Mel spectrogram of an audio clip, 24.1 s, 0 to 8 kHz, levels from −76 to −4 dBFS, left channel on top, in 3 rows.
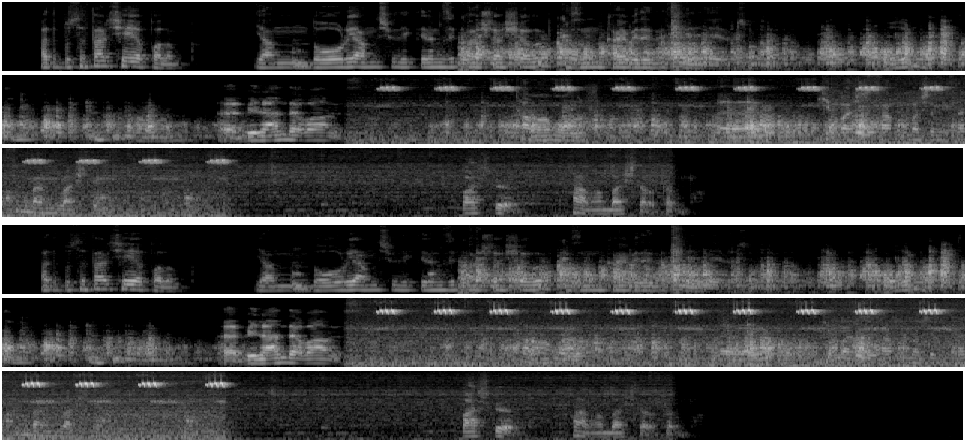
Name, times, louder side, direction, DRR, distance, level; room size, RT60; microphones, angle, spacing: voice 1, 0.3-1.5 2.1-6.5 7.3-7.8 9.1-10.1 12.3-13.3 14.0-14.5 14.8-17.0 20.8-21.9, left 3 dB, 70° left, 0.5 m, -40 dB
sound 1, 3.6-10.2 10.7-17.9, left 2 dB, 45° left, 2.2 m, -37 dB
voice 2, 8.7-9.1 9.9-11.5 19.9-20.4, right 1 dB, 30° right, 0.6 m, -36 dB
sound 2, 10.9-17.9, right 10 dB, 85° right, 0.4 m, -24 dB
sound 3, 14.9-21.6, left 1 dB, 15° left, 1.1 m, -49 dB
4.0 x 2.0 x 2.6 m
head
